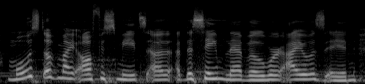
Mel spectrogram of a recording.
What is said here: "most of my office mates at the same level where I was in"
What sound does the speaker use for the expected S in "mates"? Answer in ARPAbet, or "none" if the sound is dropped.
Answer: S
